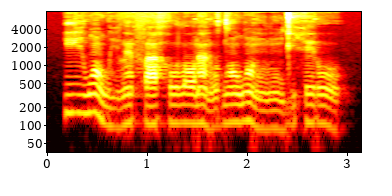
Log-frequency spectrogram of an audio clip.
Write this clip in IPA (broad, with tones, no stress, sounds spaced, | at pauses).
j i˦ w ɔ̃˦˨ w i˨ l ɛ̃˧ f a˧ h o˦ l ɔ˦ ɾ ã˦˨ ɾ o˨˦ d ɔ̃˦ w ɔ̃˦˨ ɾ ũ˨ l ũ˨ ɡ i˨˦ h e˦ ɾ o˦˨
